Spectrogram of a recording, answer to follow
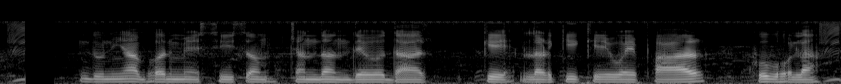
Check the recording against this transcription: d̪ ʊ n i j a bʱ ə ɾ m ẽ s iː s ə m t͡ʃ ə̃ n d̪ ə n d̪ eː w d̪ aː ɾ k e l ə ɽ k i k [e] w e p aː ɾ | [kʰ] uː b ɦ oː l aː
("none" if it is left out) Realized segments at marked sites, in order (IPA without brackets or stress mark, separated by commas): e, kʰ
